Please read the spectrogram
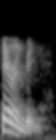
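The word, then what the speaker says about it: Serenbe: Is it Serenby? – Thanks, Dottie. Yes, it's Serenby.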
